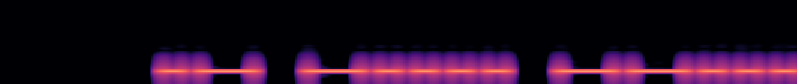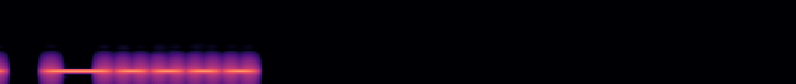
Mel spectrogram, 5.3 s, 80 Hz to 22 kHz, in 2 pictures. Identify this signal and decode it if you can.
Morse code, heard as a keyed tone, about 20 wpm, 700 Hz. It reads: A676
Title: Common Cut Numbers - 4-Digit 20wpm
